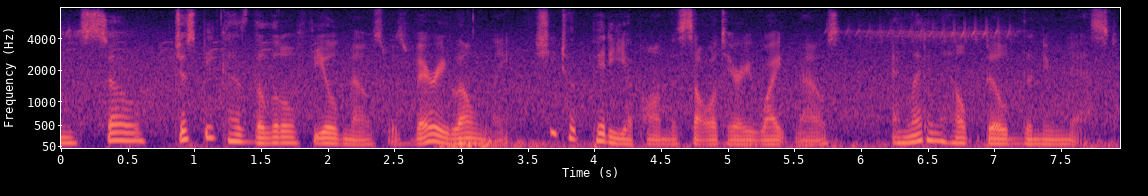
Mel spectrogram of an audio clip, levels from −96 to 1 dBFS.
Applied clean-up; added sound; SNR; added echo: none; Stream / Chirp, tweet / Wind; 11 dB; none.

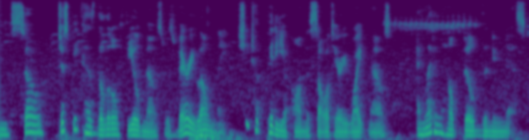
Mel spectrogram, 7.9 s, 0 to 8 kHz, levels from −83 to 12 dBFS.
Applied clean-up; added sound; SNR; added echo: classical method log-MMSE.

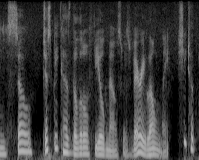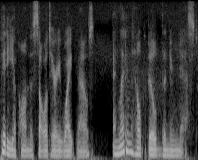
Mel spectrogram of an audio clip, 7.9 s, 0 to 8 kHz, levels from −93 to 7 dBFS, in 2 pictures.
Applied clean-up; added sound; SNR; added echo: neural mask model Resemble Enhance denoiser.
